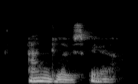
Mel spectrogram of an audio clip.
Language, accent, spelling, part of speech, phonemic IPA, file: English, Southern England, Anglosphere, proper noun, /ˈæŋ.ɡləˌsfɪɹ/, LL-Q1860 (eng)-Anglosphere.wav
- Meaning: The totality of Anglophone countries, the geographical or cultural realm of native English-speakers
